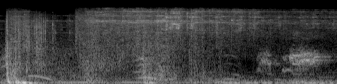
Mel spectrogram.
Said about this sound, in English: The Turk pins the prince to a screen and punches his chin. With a kick, he sends the vampire crashing into a coin box.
